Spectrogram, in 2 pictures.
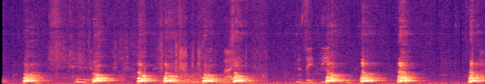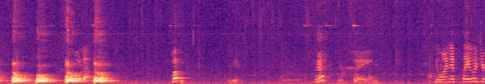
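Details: Chow Chow puppy named Bear playing with his brothers: bursts of short, mid-pitched barks in quick runs for about nine seconds, then scattered softer yips and whines, with a person talking to the puppy.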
